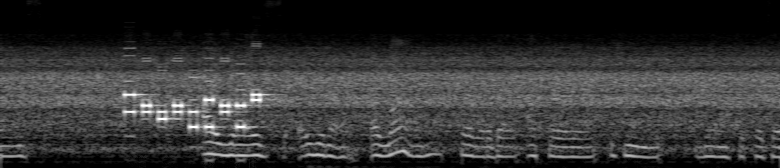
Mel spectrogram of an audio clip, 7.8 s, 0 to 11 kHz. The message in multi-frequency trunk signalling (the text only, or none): KP 6362764 ST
